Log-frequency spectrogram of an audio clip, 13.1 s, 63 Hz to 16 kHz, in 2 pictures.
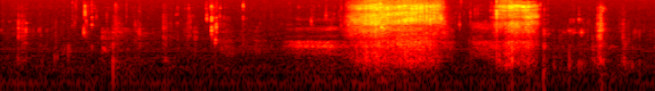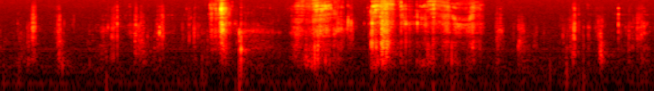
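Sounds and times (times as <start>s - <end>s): wet chewing with clicks: 0.1s - 2.6s, 5.4s - 13.0s
slurping noodles: 3.3s - 5.4s.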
